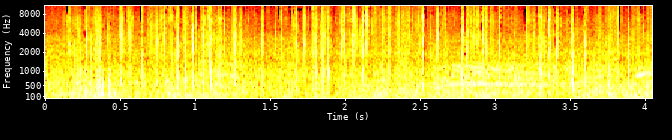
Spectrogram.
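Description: Live sound from a football pitch: distant shouts and calls of players, one longer call near the end, over steady wind noise on the microphone with frequent crackling clicks.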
